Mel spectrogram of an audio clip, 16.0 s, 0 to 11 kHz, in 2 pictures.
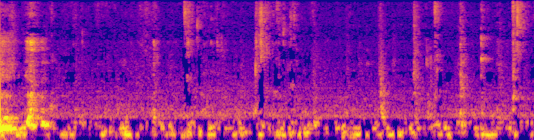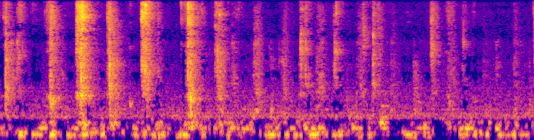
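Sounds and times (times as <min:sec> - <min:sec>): person chewing food: 0:01.0 - 0:16.0.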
